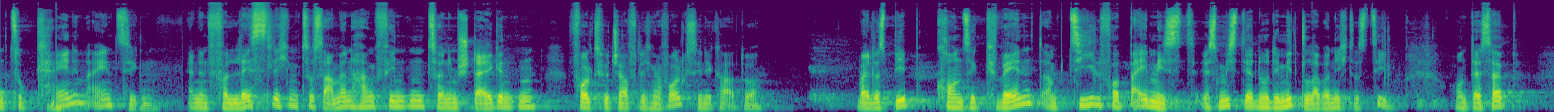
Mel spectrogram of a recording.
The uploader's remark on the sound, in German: Zu Gast in Graz, wo er bei der KPH/Lange Gasse referierte und sich den anschließenden Publikumsfragen stellte. In dieser Sendung hört ihr ein Interview mit dem Autor.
